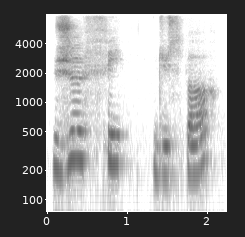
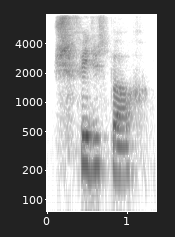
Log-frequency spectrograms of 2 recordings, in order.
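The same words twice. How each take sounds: First: 'Je' is said in full with its vowel. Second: 'Je' is shortened to a 'sh' sound.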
